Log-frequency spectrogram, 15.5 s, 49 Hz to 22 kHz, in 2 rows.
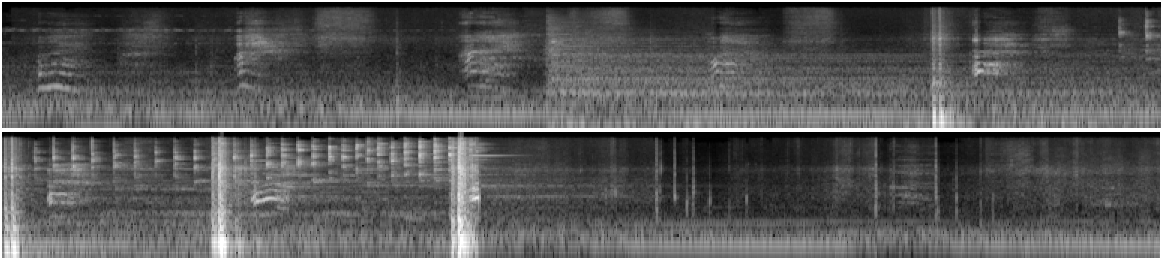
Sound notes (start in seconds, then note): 7.5 banging On The Door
